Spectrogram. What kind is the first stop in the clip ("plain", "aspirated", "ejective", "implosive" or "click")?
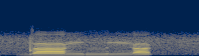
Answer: plain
